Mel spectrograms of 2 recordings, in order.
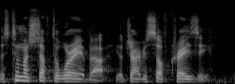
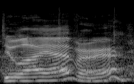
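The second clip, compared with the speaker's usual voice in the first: put-on flustered shop girl; 3 semitones higher, slower than usual. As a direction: swoon like a charmed clerk. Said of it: "They're like".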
